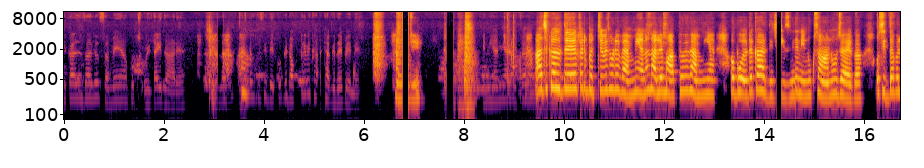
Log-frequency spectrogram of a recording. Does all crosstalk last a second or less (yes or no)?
yes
